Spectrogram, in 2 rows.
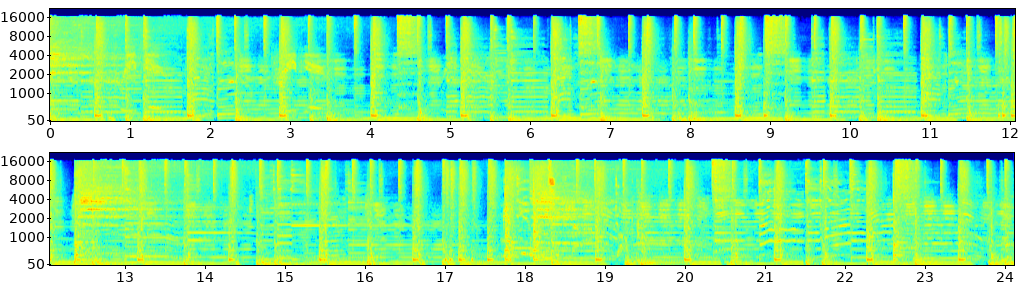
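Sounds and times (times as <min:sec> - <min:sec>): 
blues loop: 0:00.0 - 0:24.0.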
